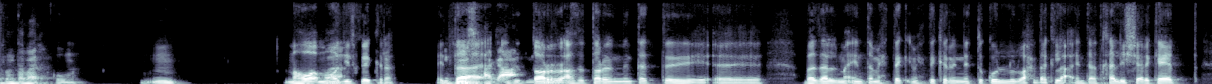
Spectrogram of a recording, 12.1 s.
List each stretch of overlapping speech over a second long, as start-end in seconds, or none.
4.4-5.8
